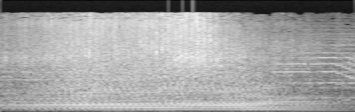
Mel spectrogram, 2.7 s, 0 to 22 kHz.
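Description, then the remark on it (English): The powerful V8 engine of a Shelby Cobra car rumbles, its deep throaty growl swelling as it revs up and then easing back down over a few seconds, with no talking. “Well, there it is. Yeah. Well, it's a cool car.”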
